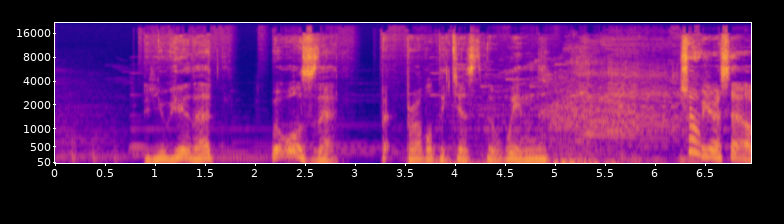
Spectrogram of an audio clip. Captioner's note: nervously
